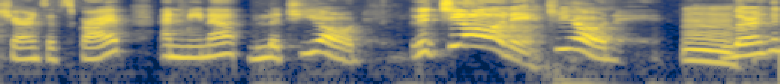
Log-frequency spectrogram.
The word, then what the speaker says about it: Liccione: And Mina, Liccione. Learn the name, learn the pronunciation.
